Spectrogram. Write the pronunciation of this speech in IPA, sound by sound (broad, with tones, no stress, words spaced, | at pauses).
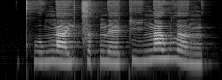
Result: kʷʰɐ˨˧w ŋaː˨˥jt͡sɐ˨˥k̚n̪ɛː˨˥ kiː˨˧ŋaː˥w lɐ˧ŋ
